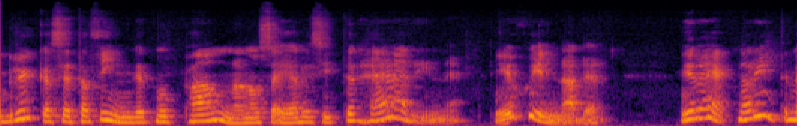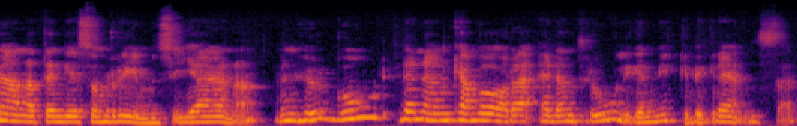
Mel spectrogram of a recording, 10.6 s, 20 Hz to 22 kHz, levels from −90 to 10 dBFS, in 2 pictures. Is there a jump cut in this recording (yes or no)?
yes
